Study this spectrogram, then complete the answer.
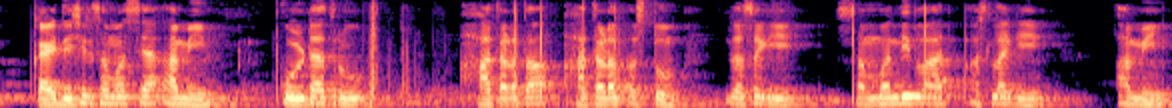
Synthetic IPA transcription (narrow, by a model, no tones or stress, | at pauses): kaiːd̪eɕiːɾsəməsjaʔam̤iː | koɭʈat̪ɾuː | hat̪ɽt̪əhat̪aɽət̪əst̪od͡zəsəːkiːsəmbənd̪ʱit̪ʋat̪əslakiː | amiː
